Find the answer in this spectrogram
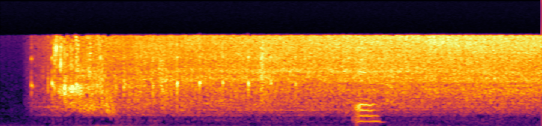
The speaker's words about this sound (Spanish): ¿Esto es el típico chisporroteo de una bebida con gas? Ahí está, una pepacola, vamos a decir.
